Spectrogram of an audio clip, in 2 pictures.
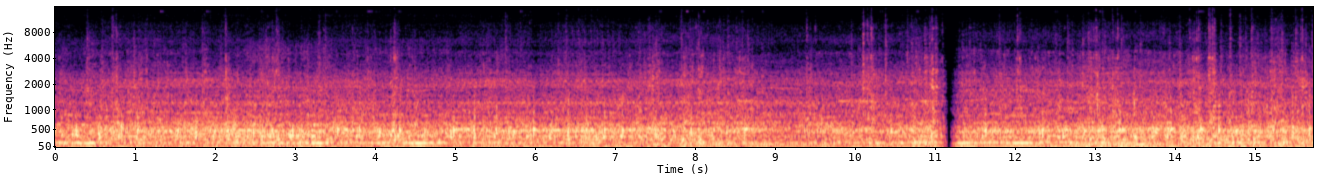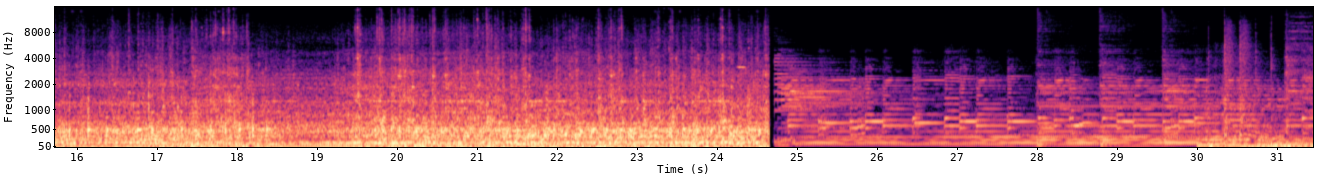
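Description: Diesel engine of a CAT D5 bulldozer running under load as it pushes dirt across hard ground, with a brief dropout about 11 seconds in. Near the end it cuts off suddenly and background music takes over.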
